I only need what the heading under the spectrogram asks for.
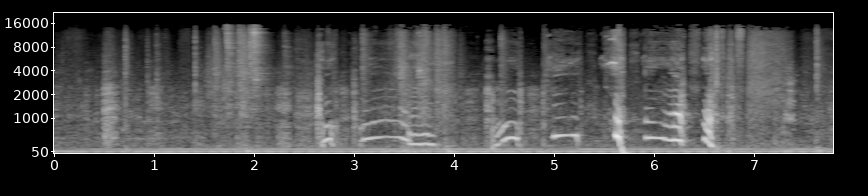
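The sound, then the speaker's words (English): A dog whining to be let outside gives several short, high, wavering whimpers and yips with bending pitch, clustered in the second half over a low hum. “My dog, when she's whining about going outside.”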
